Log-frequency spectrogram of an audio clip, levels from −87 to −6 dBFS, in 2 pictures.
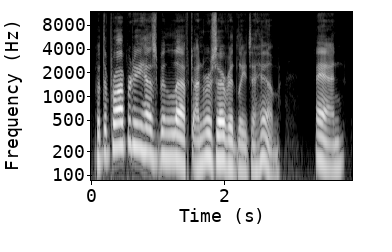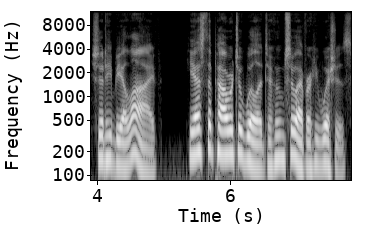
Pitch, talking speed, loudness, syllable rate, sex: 155 Hz, 190 wpm, -19 LUFS, 5.4 syllables/s, male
